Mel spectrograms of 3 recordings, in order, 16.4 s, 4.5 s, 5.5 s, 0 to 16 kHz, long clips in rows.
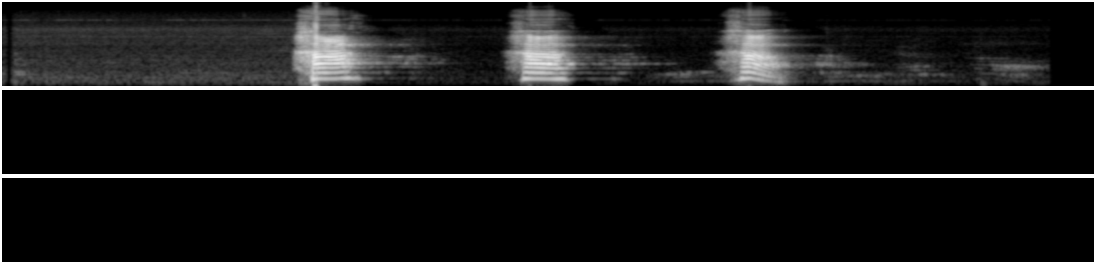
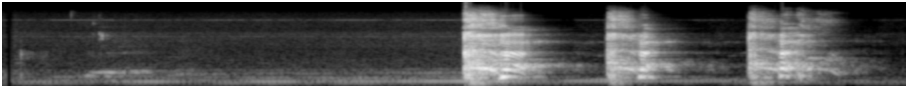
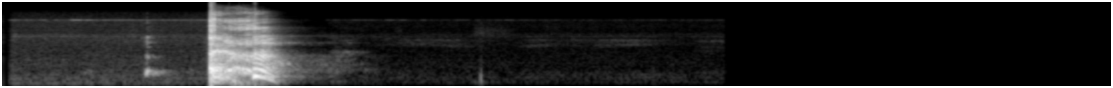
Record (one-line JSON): {"exhalation_length": "16.4 s", "exhalation_amplitude": 32768, "exhalation_signal_mean_std_ratio": 0.14, "three_cough_length": "4.5 s", "three_cough_amplitude": 32768, "three_cough_signal_mean_std_ratio": 0.33, "cough_length": "5.5 s", "cough_amplitude": 32768, "cough_signal_mean_std_ratio": 0.18, "survey_phase": "beta (2021-08-13 to 2022-03-07)", "age": "45-64", "gender": "Female", "wearing_mask": "No", "symptom_runny_or_blocked_nose": true, "symptom_fatigue": true, "symptom_onset": "5 days", "smoker_status": "Never smoked", "respiratory_condition_asthma": false, "respiratory_condition_other": false, "recruitment_source": "REACT", "submission_delay": "5 days", "covid_test_result": "Negative", "covid_test_method": "RT-qPCR", "influenza_a_test_result": "Negative", "influenza_b_test_result": "Negative"}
